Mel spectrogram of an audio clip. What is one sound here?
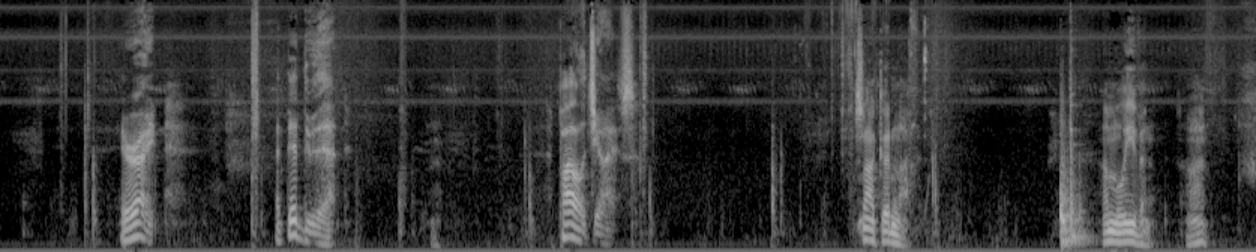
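A second man answers in a calm, low voice, close by.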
